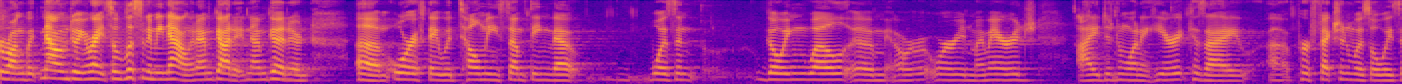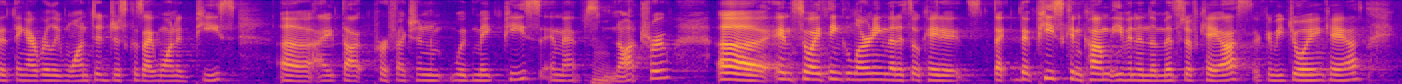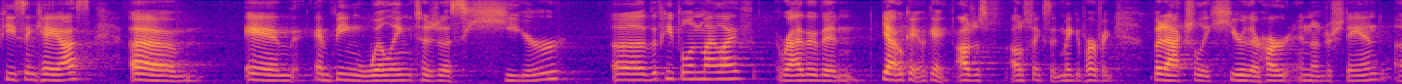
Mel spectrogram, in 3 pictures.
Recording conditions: live audience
